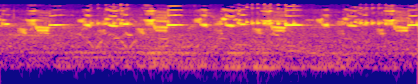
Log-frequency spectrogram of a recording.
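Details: Calling grey-capped greenfinch in Hong Kong gives a steady stream of bright, high chirps and twittered trills, grouped in short phrases about a second apart, with sharp thin whistles scattered through.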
